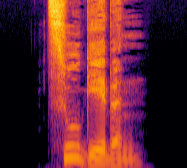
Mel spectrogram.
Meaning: first/third-person plural dependent subjunctive II of zugeben
- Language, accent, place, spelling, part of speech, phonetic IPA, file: German, Germany, Berlin, zugäben, verb, [ˈt͡suːˌɡɛːbn̩], De-zugäben.ogg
